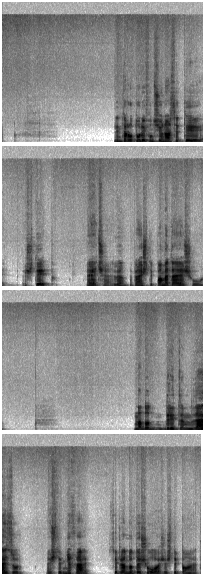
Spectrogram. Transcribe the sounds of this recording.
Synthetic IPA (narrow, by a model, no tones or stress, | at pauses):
lint̪ɛrut̪uɾifuŋksiɔnaɾsɛt̪i | ʃt̪ip | ɛt͡ʃɛ̰ləɛpɾaʃt̪ipːamɛt̪aɛʃṵa̰n | nand̪ɔd̪ɾit̪ənðɛzuɾ | ɛʃt̪ipɲəxɛj | sipɾand̪ɔt̪ɛʃuaʃəʃt̪ipːamɛ̰t̪a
